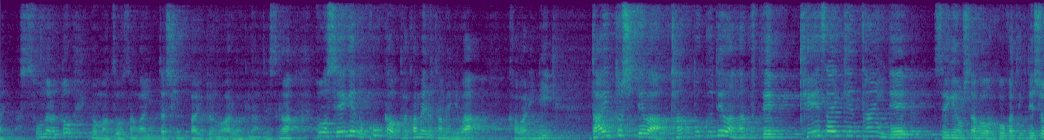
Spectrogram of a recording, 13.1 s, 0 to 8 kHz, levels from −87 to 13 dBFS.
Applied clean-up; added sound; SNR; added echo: none; none; none; reverberation time 2.0 s.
